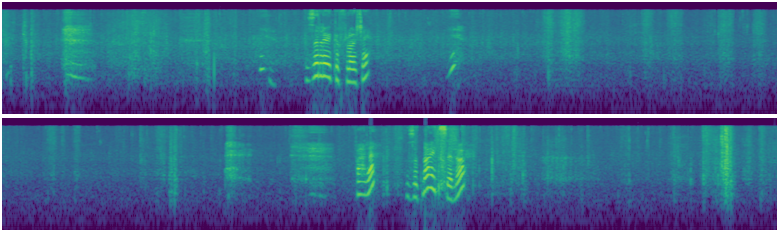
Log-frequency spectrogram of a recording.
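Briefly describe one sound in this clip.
A dog tears and rustles paper wrapping close by.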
